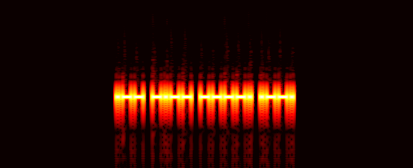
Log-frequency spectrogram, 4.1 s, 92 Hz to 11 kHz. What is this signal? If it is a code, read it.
Morse code, heard as a keyed tone, about 40 wpm, 700 Hz. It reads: WY9P
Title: USA Call Signs - 4 Characters - 40wpm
